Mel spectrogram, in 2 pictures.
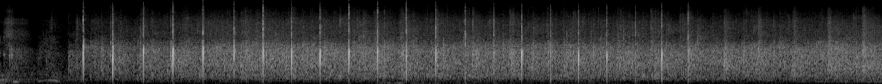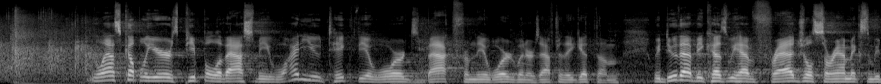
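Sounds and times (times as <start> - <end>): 
audience applause: 0.5 - 10.2
speech: 9.8 - 17.6.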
